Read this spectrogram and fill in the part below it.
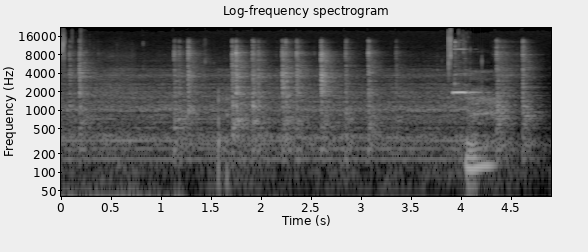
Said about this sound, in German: Das war aber das Mikrowellenpiepen.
